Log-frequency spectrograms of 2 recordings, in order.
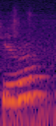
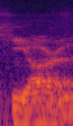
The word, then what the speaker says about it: Kiara: There's like a whole extra syllable in there. Kira? Kira? See, that doesn't even sound right to me. It's like, you know, Simba and Kiera. No, I'm wrong. Kiara. Kiara. That's why I can't say it.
